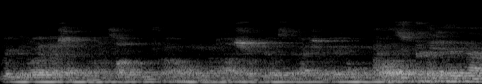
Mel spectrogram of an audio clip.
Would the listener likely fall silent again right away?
No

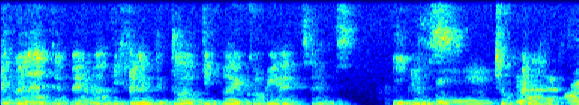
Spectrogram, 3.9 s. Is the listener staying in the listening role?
No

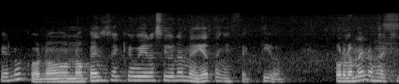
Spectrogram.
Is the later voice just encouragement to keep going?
Yes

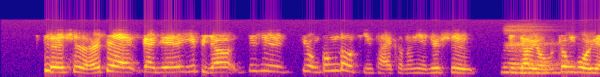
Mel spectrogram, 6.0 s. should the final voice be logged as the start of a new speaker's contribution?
No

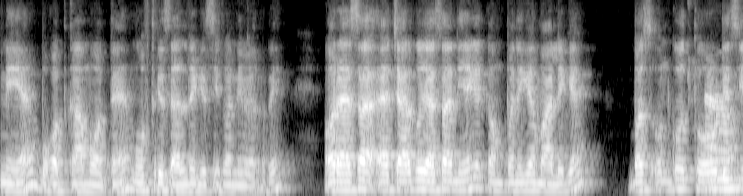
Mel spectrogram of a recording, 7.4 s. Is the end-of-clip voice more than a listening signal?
No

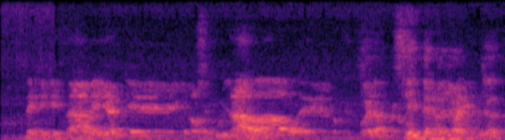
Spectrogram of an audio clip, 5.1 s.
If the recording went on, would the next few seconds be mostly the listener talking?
Yes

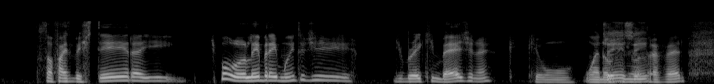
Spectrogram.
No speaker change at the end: Yes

